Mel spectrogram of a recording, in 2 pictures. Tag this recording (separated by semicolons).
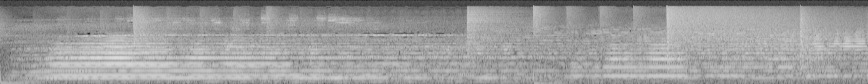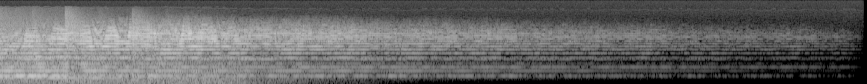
chill; drone; drones; fragment; game; game-music; music; non-linear; non-linear-music; static; suspense; synthesized; synthesizer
